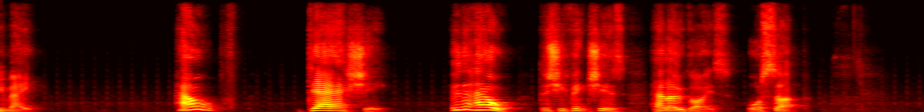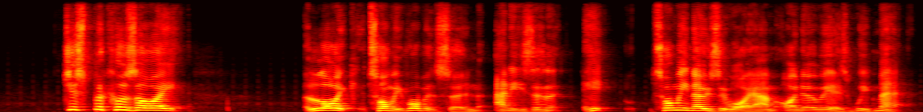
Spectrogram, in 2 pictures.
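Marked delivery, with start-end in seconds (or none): 1.7-6.3 high, loud outrage; indignant outburst. Real, not acted. Vlogger outraged that the bank clerk hung up, indignant. 9.9-16.7 raised voice, high and loud; indignant protest. Real, not acted. Vlogger protesting the bank snub over his politics, indignant. Still outraged at being hung up on.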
